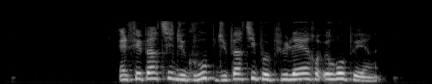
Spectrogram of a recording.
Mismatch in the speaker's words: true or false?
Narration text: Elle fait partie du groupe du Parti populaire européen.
false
